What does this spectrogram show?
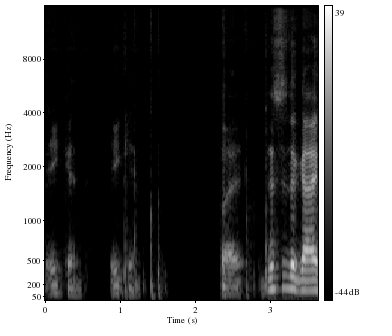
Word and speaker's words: Achan: His name is Akan, I think, or sometimes they pronounce it Achan.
